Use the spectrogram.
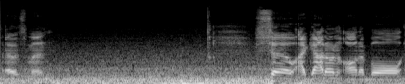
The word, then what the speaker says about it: Oseman: It's either Osman or Oseman, but I think it's Oseman.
